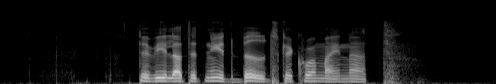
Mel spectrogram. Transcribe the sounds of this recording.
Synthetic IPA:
d̪̥ɛvɪlat̪ɛt̪nʏt̪bʉ̟ːd̪skakʰɔmːaɪnat̪ː

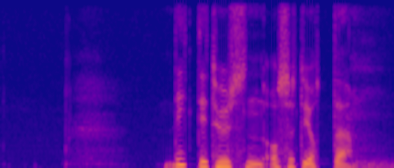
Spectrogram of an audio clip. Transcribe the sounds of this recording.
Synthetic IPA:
nɪt̪ɪt̪ʰʉːsn̩o̰ːsœt̪ɪɔt̪ə

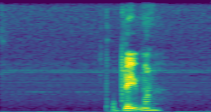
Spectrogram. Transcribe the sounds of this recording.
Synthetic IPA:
pʰʁo̝b̥le̝̰ːmɐnə

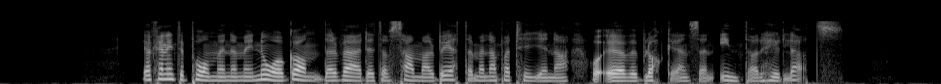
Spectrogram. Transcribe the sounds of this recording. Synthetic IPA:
jɑːɡ̚kʰanɪnt̪əpʰoːmɪnːamɛjnoːɡɔnd̪æɾvæːɖət̪avsamːaɾbeːt̪əmɛlːanpʰaʈʰiːəɳaʔɔ̰ʔøːvəɾblɔkːɡɾɛ̰nsə̰nɪnt̪əhaɾɦʏlːa̰t̪s

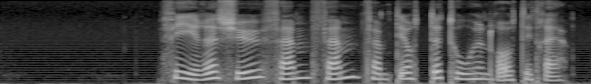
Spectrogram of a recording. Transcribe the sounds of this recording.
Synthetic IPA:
fiːʁəʃʉːfɛmfɛmfɛmt̪ɪɔt̪ət̪ʰuːhʉnd̪ʁoːɔt̪ɪt̪ʰʁeː

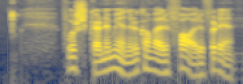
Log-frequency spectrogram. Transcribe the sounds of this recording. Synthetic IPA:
fɔʂkæɳəmeːnəɾɖkʰɑnʋæːɾəfɑːɾəfɔɖɛ̰ː

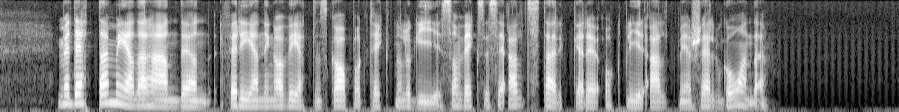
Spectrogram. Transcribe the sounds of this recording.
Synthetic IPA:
med̪ɛt̪ːameːnaɾɦand̪ɛnfœɾeːnɪŋavːeːt̪ənskɑːpɔkt̪ʰɛknʊlʊɡiːsɔmvɛksəʂɛ̰jʔalt̪st̪aɾka̰ɾəʔɔkbliːɾa̰lt̪meːɾɧɛlvɡoːənd̪ə̰

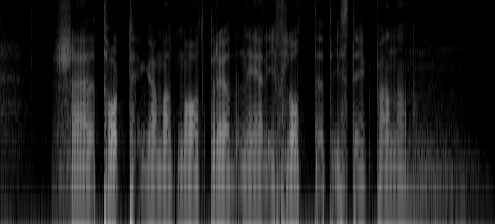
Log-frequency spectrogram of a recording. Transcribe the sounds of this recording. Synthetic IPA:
ʂæːɾt̪ʰɔʈːɡamːalt̪mɑːt̪bɾøːd̪neːɾɪflɔt̪ːət̪ʰɪ̰st̪eːkpʰanːan

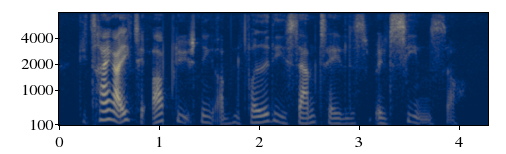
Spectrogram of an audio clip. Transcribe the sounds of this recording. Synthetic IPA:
d̥it͡sʰʁaŋ̰ɐe̝ɡ̥ət͡sʰe̝lʔɒ̽b̥ly̰ːsne̝ŋɒ̽md̥enfʁɛð̞ˠliəsɑ̈mt͡sʰɛːləsʋelsḭːnl̩sɐ

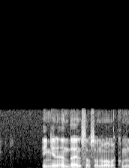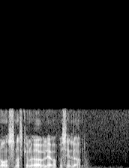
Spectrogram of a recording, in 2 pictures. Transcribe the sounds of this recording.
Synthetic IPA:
ɪŋːənɛnd̪aɛnsamsɔːnd̪əmamːakʰɔmənɔnsəɳat̪kʰɵnːaøːvəɭeːvapʰɔsɪnlø̰ːn

